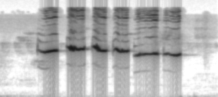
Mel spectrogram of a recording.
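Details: Cream-vented bulbul singing in an energetic, chattering variation style used as a training lure for other songbirds: six short, clear whistled notes in quick succession, the later ones flatter and lower, with brief gaps and no other sounds.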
